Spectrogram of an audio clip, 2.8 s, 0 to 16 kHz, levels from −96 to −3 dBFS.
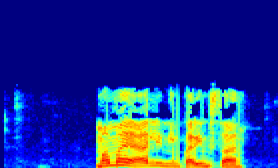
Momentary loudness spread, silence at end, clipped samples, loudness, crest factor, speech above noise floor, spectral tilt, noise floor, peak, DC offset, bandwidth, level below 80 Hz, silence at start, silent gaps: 8 LU; 0.35 s; under 0.1%; -15 LUFS; 16 dB; 56 dB; -3 dB/octave; -71 dBFS; 0 dBFS; under 0.1%; 8 kHz; -52 dBFS; 0.95 s; none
